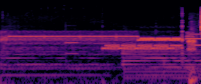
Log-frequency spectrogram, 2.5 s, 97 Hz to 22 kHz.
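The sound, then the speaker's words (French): A 56K dial-up modem connection sequence: steady electronic tones that shift pitch in steps, ending in brief harsh, static-like bursts. It is fairly loud, and there is no talking. “Où est-ce qu'il est mon modem 56K que j'aime bien Modem T'es où, modem Modem Oui Oui, patron, je suis là Oui, c'est moi, c'est le modem Très bien”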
